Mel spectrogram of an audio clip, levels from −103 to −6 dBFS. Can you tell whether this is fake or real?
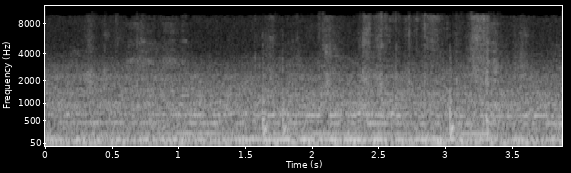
real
